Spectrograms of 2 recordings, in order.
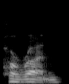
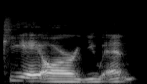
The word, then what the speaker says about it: Parun: Now, the demon lord Rakdos the Defiler was himself one of these original signatories, known as Perun, I think. I have no idea how to pronounce that word. It's Parun.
